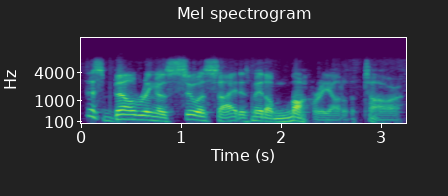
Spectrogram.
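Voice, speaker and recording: An actor playing a guilt-haunted man in a 1940s radio thriller, melodramatic and anguished, moving between hushed narration and frantic outbursts. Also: fairly low pitch, sing-song, brisk, highs cut off, exaggerated voice. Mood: pleading, bitter. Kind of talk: 1940s radio suspense acting, first-person narration. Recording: old 1940s radio broadcast, music behind.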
